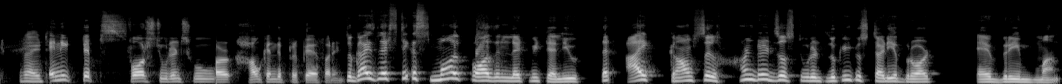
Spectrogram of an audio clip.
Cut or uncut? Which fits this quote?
uncut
